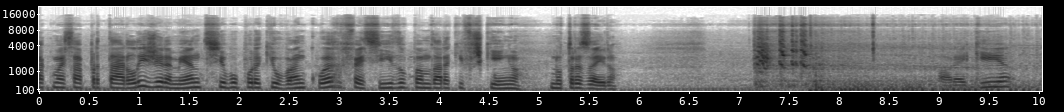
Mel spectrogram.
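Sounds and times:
motorcycle engine idling: 0.0s - 10.0s
engine cranking whirr: 7.1s - 8.7s.

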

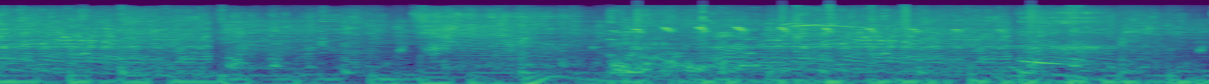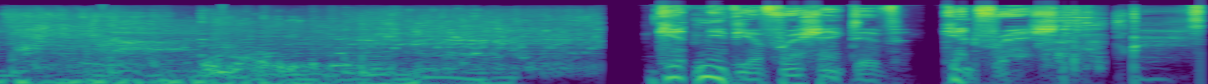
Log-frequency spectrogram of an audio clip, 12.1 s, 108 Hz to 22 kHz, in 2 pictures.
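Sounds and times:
toilet flushing: 0.0s - 3.3s, 6.1s - 9.2s.

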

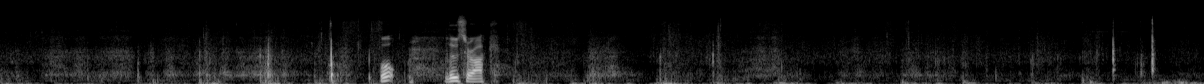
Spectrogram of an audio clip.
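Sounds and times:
footsteps on rocky trail: 0.0s - 12.0s
loose rock shifting underfoot: 2.5s - 4.3s.

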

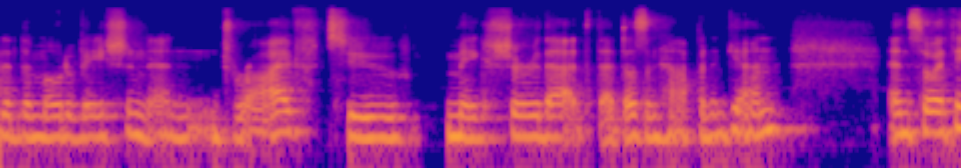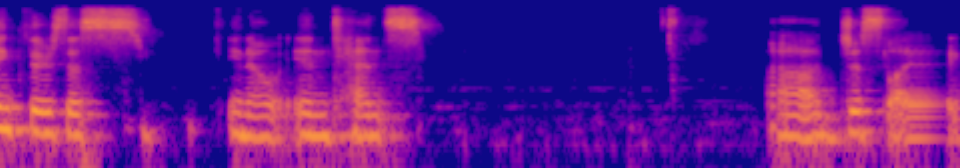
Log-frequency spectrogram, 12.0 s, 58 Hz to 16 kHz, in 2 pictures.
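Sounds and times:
woman speaking: 0.0s - 8.7s, 10.8s - 12.0s.

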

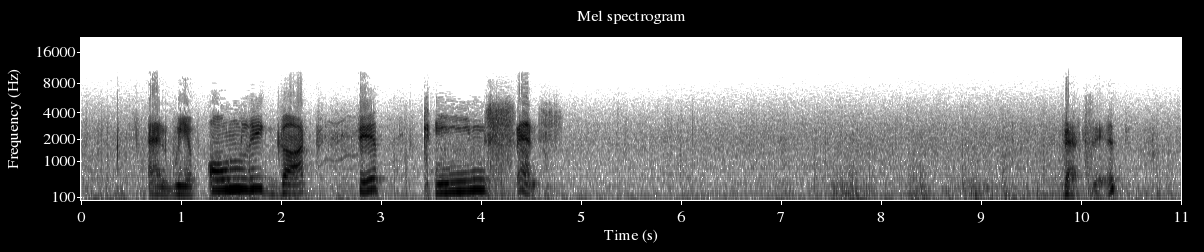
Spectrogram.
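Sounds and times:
film soundtrack hiss and crackle: 0.0s - 11.0s
faint low bumps: 4.8s - 11.0s.

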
